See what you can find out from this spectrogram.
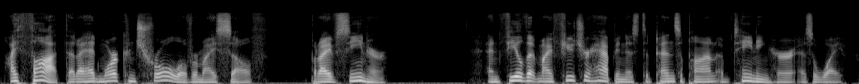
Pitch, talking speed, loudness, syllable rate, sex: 130 Hz, 190 wpm, -22 LUFS, 5.3 syllables/s, male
